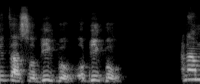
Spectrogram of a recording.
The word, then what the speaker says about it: Obigbo: started pronouncing it as Obigbo. And I'm like, but they are writing Oyigbo. They said, no, it's Obigbo.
